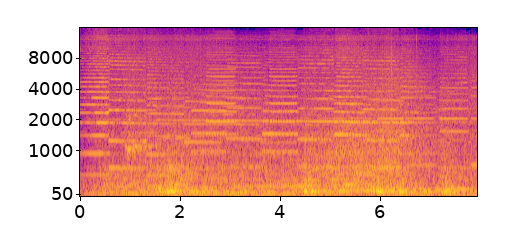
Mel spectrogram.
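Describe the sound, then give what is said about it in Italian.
Several police sirens wail together, overlapping and continuous throughout, with the steady rumble of vehicles moving underneath as a convoy of police cars passes, driving from the Agrigento area toward police headquarters in Palermo, Italy. “Il corteo di auto della Catturandi procede a sirene spiegate dall'Agrigentino verso la questura di Palermo.”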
